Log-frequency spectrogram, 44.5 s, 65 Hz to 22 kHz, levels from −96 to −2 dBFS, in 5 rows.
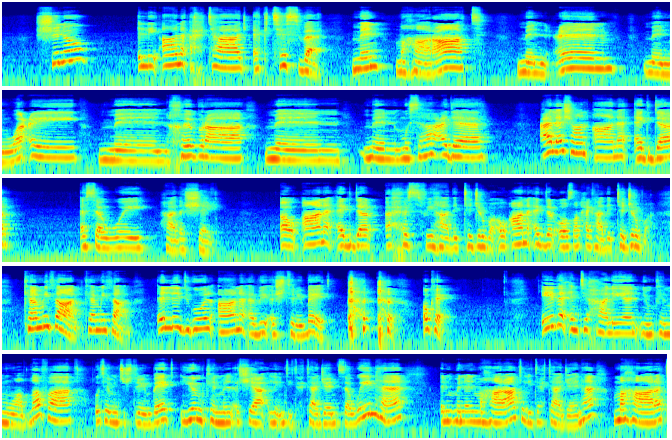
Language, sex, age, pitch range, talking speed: Arabic, female, 30-49, 170-230 Hz, 90 wpm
